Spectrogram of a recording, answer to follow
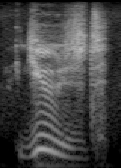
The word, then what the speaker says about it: used: next we have um used okay so here Ed ending instead of Ed okay the E is silent are used for energy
